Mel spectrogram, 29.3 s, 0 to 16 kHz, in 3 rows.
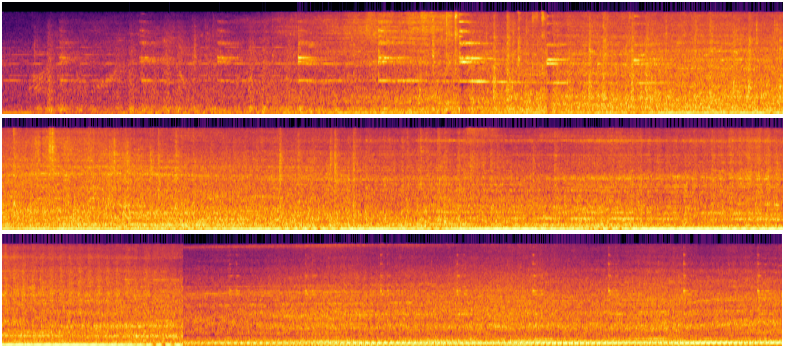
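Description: A Metra bilevel commuter train passes close by, its wheels clicking over the rail joints and its diesel locomotive's low engine drone swelling as it goes by. In the first few seconds a high ringing repeats about twice a second. About 22 s in the sound cuts abruptly to a different steady diesel locomotive engine hum.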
